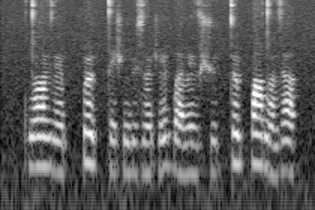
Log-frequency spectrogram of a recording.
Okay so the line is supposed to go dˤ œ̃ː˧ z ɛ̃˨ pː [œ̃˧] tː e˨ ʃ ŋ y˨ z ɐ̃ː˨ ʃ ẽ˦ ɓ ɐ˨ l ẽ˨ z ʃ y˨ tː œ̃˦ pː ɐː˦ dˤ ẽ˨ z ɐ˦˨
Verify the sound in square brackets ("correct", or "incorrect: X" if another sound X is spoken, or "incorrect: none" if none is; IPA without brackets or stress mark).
incorrect: œ̃˦˨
